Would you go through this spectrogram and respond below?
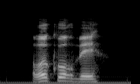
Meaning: to bend (back), curl
- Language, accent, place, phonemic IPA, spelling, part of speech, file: French, France, Lyon, /ʁə.kuʁ.be/, recourber, verb, LL-Q150 (fra)-recourber.wav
